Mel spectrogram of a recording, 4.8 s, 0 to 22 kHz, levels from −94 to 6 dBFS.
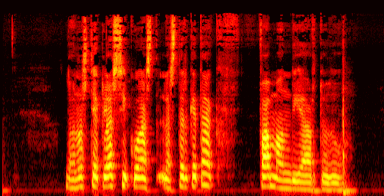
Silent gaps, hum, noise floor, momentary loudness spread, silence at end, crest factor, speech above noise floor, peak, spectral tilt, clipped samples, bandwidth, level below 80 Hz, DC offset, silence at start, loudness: none; none; -65 dBFS; 15 LU; 0.4 s; 18 dB; 46 dB; -2 dBFS; -3 dB/octave; under 0.1%; 17 kHz; -52 dBFS; under 0.1%; 0.8 s; -19 LUFS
